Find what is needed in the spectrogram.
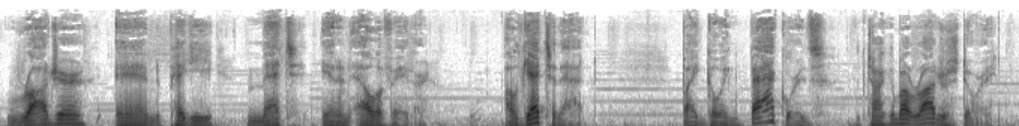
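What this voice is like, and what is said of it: Congested, slightly deeper voice. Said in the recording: “I sound like I'm fully filling up... I've been battling a cold... my voice is a little deeper, a little cooler... I've got a little deeper voice”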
